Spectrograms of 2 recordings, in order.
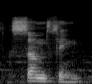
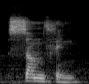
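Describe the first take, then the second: No difference in how they are said.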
